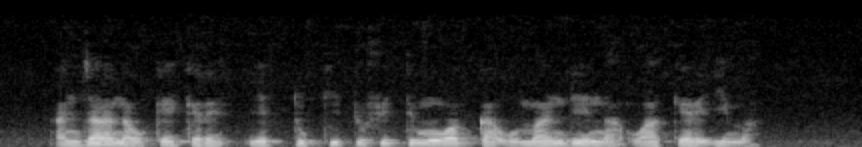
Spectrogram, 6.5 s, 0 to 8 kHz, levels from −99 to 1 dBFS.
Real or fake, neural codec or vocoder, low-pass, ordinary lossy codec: real; none; 7.2 kHz; AAC, 48 kbps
